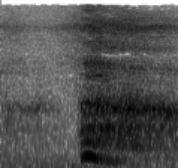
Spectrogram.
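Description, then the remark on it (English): After a brief hush, a sudden sharp intake of breath, a held-back sneeze with a short voiced catch, trails off into a breathy, hissing rush lasting about half a second. No one speaks. “Sorry, I'm trying to hold back a sneeze.”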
